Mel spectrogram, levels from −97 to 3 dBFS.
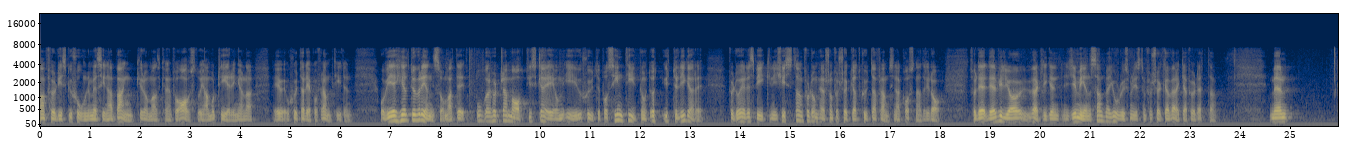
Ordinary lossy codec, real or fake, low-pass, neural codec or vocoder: none; real; 7.2 kHz; none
